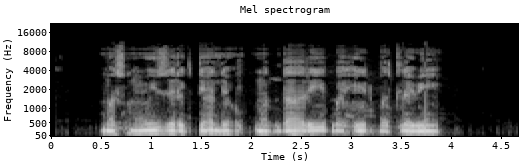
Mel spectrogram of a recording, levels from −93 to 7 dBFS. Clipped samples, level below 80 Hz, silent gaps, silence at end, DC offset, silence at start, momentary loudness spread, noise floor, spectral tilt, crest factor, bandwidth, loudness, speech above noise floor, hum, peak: under 0.1%; -46 dBFS; none; 0.8 s; under 0.1%; 0.5 s; 5 LU; -73 dBFS; -6.5 dB/octave; 16 dB; 9.2 kHz; -15 LUFS; 59 dB; none; 0 dBFS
